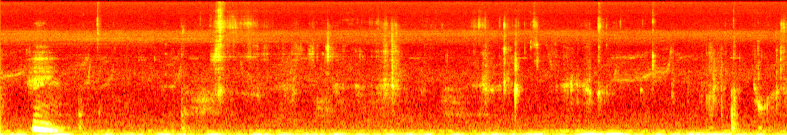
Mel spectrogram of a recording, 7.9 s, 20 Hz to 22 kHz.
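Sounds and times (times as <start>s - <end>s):
chewing a food with ice cream inside: 1.8s - 7.8s.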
